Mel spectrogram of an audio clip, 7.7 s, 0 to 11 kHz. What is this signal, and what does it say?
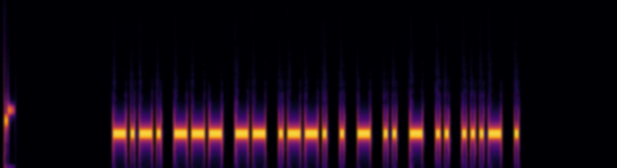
Morse code, heard as a keyed tone, about 22 wpm, 700 Hz. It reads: COMPETITIVE
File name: practice / 22wpm / Eleven Letter Words - 22wpm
